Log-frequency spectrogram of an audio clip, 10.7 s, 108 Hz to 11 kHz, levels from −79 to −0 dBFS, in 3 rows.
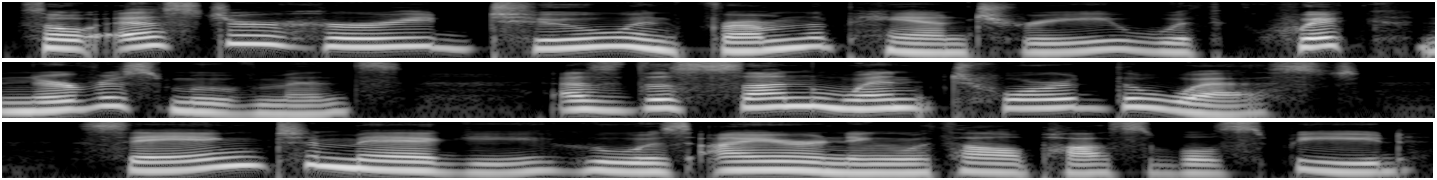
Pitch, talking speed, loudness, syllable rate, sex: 220 Hz, 160 wpm, -19 LUFS, 4.2 syllables/s, female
